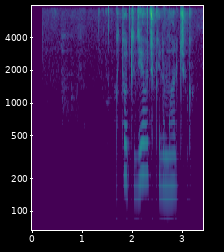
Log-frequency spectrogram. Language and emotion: Russian, neutral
